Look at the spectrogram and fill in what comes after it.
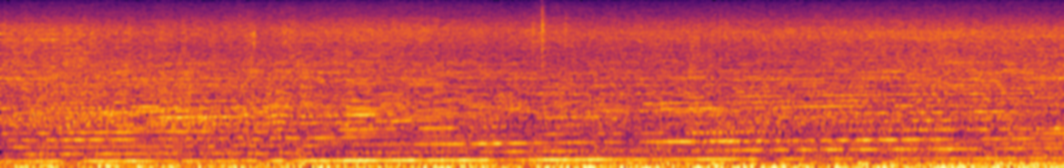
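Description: Spec Miata race car's four-cylinder engine at full throttle, heard from inside the cabin, pulling steadily up through the revs in one gear as the car accelerates, its pitch rising the whole time.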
